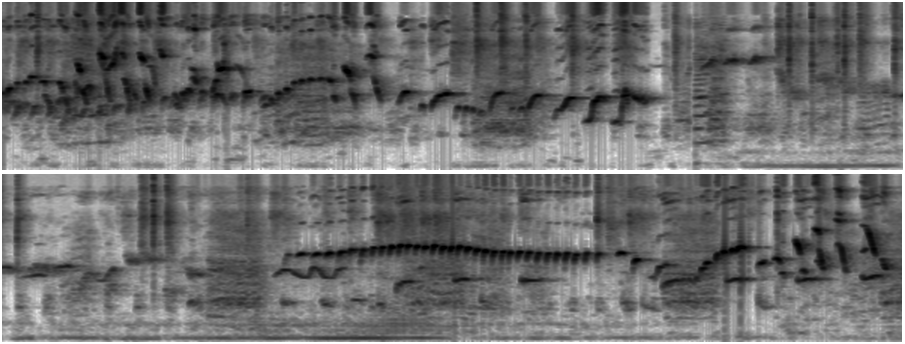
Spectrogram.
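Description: A young wild-caught white-rumped shama (murai batu) singing a loud, varied song of whistles and quick sharp falling notes, the prized 'tembakan' (shots). About twelve seconds in comes a fast, even trill lasting about three seconds.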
